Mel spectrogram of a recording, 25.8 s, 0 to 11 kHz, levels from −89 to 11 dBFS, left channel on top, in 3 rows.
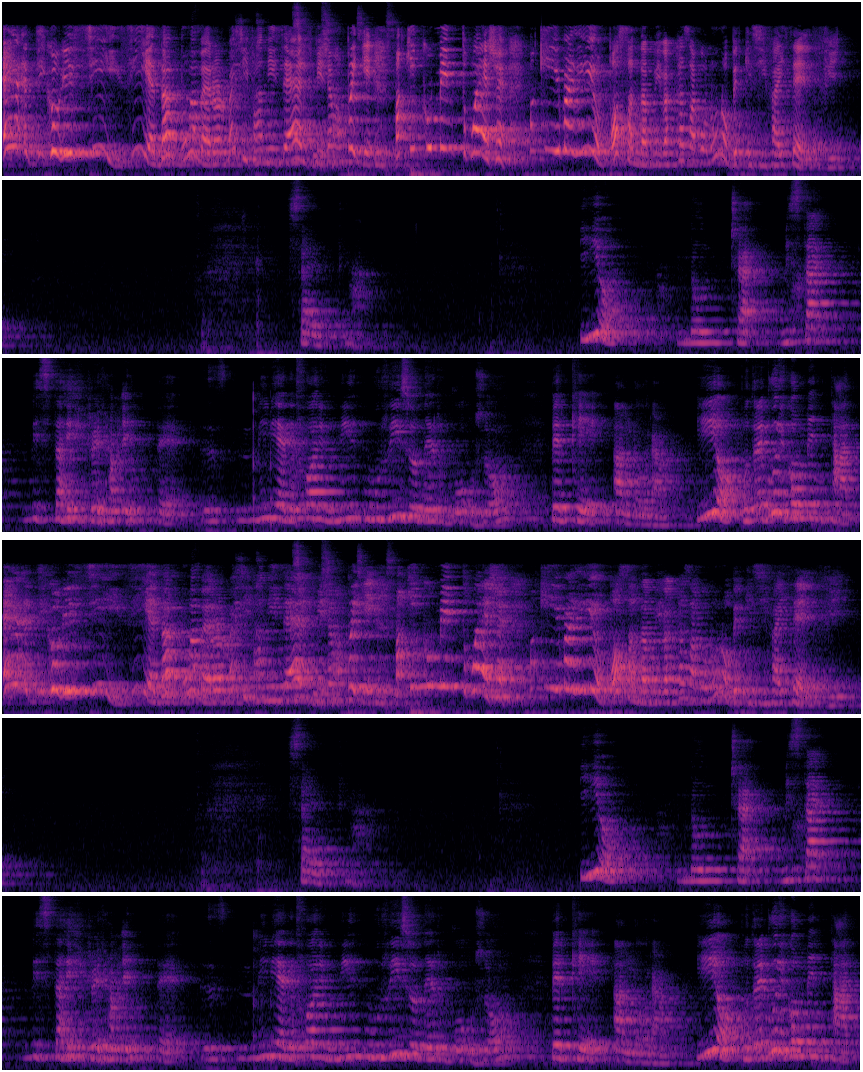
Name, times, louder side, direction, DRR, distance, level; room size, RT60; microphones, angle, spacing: voice 1, 0.0-8.4 12.1-12.2, left 3 dB, 80° left, 6 dB, 0.7 m, -32 dB
voice 2, 3.1-3.4 3.9-4.1 10.6-11.0 11.5-12.1 14.4-14.8 15.3-16.9 17.4-22.3 22.7-25.7, left 1 dB, 5° left, 0 dB, 0.8 m, -39 dB
7.5 x 3.9 x 4.2 m, 1.4 s
head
